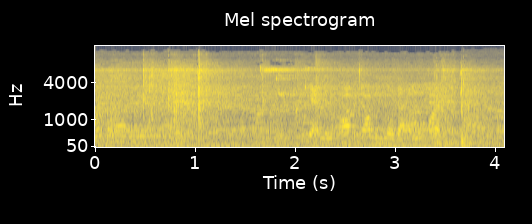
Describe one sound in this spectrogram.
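Badminton rackets smack a shuttlecock in a large echoing hall.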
